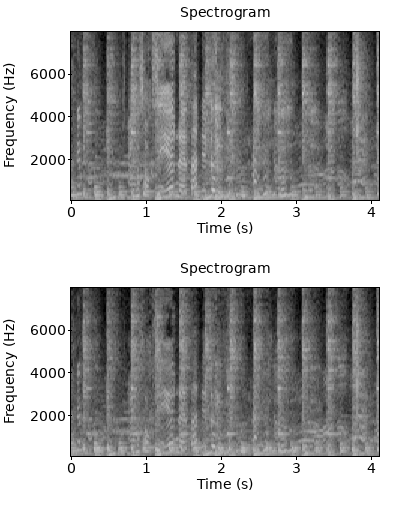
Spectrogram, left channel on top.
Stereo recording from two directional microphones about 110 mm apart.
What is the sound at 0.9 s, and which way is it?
Speech, 40° left (ahead or behind).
